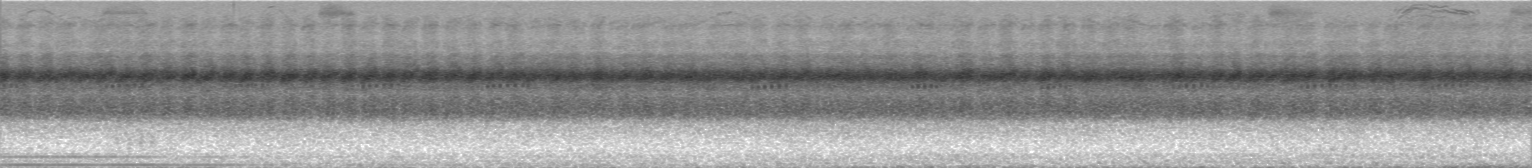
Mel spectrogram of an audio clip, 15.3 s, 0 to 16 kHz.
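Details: Many frogs calling together late at night in paddy fields near Nagaoka, Niigata, Japan, captured with a Zoom H4n: an unbroken, busy mass of quick croaking notes, steady in level, with a brief low hum in the first two seconds.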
